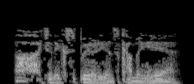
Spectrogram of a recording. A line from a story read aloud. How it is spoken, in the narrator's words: whispered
